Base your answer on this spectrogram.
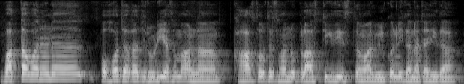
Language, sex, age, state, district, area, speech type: Punjabi, male, 30-45, Punjab, Rupnagar, urban, spontaneous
